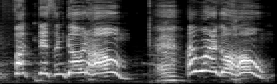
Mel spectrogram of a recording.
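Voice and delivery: high, whiny mock give-up; high, whiny Santa quitting; fed-up Santa. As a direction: whine like a beaten man who wants out. Voicing Santa giving up.

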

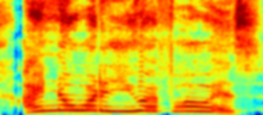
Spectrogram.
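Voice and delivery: high, loud, fast outburst; exasperated royal yell; shouted interruption. A narrator's reading. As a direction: cut in with an irritated shout. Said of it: "shouted King Ray, cutting him off".

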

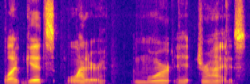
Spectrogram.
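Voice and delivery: very slow, low, soft musing; slow recital. Real, not acted. Host typing the riddle into a search, slow quiet recital.

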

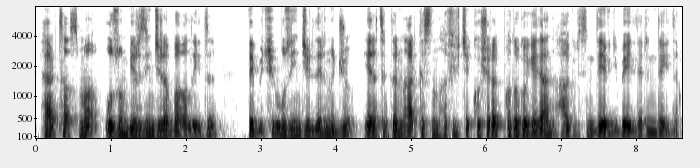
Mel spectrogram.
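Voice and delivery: ordinary delivery

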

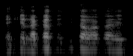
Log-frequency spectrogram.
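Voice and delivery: faint, distant and fast; talking away from the mic; far from mic. Real, not acted. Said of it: "Tienes que hablar al micrófono". (lejos del micrófono)

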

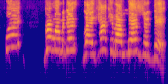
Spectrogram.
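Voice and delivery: a high, startled "what?" that settles into a puzzled question; baffled disbelief. Retold or imitated. Granddaughter baffled by grandma's pour-till-the-Spirit recipe, incredulous. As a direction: retell your own shock at a recipe with no measurements. Retold arguing with grandma over measuring.

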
